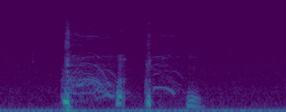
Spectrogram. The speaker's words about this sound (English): Not sure what's going on. I'm suddenly coughing.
